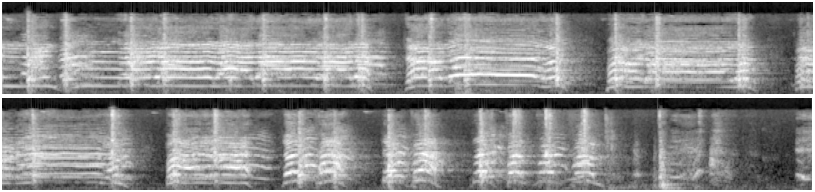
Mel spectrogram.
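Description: Children's voices sing out the parts of a symphony without words, holding long loud notes in phrases. Near the end they break into short, choppy bursts.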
